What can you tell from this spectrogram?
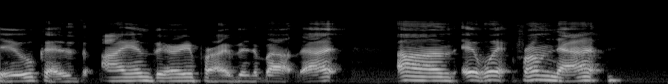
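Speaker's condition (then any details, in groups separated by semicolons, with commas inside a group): Cerebral palsy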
